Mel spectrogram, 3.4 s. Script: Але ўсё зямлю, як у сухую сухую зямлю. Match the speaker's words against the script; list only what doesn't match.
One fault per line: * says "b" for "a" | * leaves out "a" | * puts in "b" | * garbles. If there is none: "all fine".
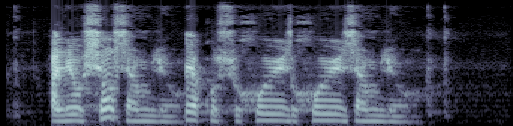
all fine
